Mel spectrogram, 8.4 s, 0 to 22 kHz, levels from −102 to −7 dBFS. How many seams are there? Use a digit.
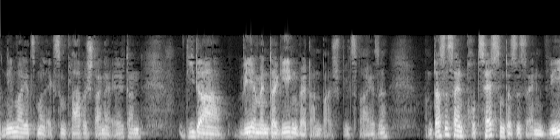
1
